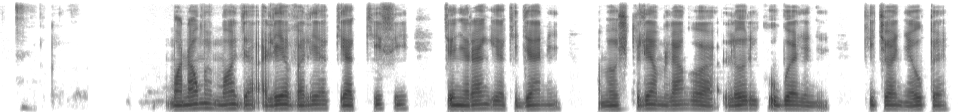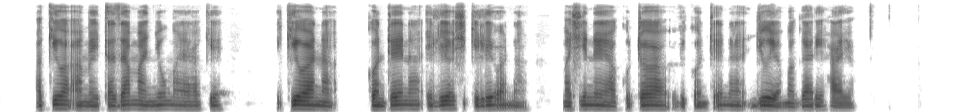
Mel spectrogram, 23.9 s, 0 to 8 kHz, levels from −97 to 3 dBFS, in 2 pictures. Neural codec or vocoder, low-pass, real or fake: none; 7.2 kHz; real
